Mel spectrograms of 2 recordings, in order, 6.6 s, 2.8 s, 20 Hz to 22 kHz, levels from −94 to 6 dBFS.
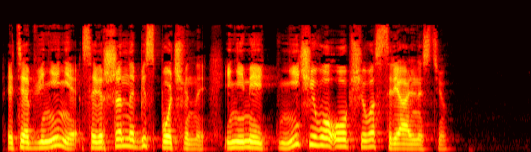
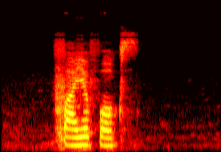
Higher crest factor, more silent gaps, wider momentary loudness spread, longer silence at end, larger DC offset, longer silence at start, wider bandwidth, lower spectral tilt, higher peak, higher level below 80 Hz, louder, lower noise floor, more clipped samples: about the same, 18 dB vs 18 dB; neither; second, 9 LU vs 18 LU; about the same, 1.05 s vs 1.15 s; neither; second, 0.1 s vs 0.7 s; first, 11.5 kHz vs 9.4 kHz; about the same, -4 dB/octave vs -4.5 dB/octave; about the same, -2 dBFS vs -2 dBFS; first, -62 dBFS vs -72 dBFS; about the same, -17 LUFS vs -16 LUFS; first, -81 dBFS vs -68 dBFS; neither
